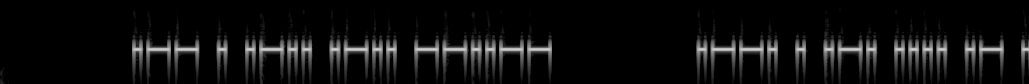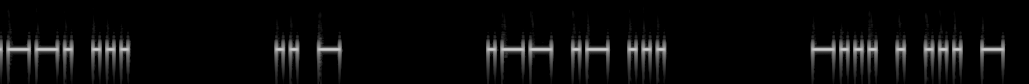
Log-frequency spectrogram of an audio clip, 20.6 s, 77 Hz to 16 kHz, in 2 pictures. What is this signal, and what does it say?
Morse code, heard as a keyed tone, about 17 wpm, 700 Hz. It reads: WELL, PERHAPS IT WAS BEST
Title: 3x Word-Spacing - Sentences from Top 500 Words - 17wpm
